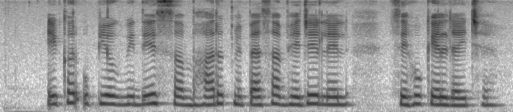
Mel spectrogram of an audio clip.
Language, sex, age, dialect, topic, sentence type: Maithili, female, 25-30, Eastern / Thethi, banking, statement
